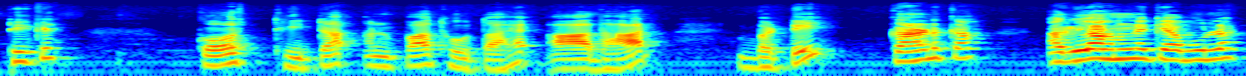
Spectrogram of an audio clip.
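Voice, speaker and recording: A man's voice: a little high, animated, unhurried, fairly bright tone. A male math teacher giving a lecture in Hindi mixed with English terms. He keeps asking short checking questions and repeats each key term. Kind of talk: classroom-style lecture.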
